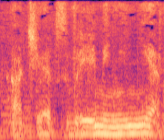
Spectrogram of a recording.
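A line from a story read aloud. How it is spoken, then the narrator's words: Near growl. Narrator (Russian): Матвей почти рычал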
